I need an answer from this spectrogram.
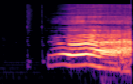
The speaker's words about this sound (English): You know, people yawn like that. Like, that's a good one. Like, it's not necessary. It's a bad one, but that's a good one. There are a lot of people who do that, the yawn yell.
